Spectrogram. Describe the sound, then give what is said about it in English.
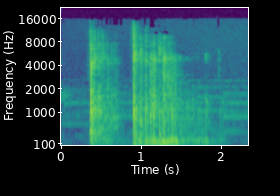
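Dice being rolled on a table: a sharp thunk, then a second louder toss that clatters and rattles briefly before settling, the rolls coming up a 4 and a 3. No talking. “Let's get these rolls.”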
